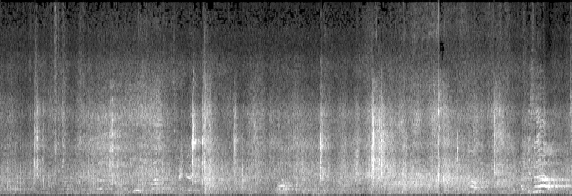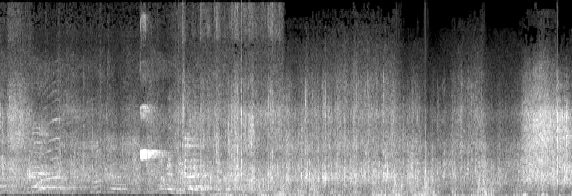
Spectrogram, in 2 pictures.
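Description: Ice skates scrape and hiss on an ice rink.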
